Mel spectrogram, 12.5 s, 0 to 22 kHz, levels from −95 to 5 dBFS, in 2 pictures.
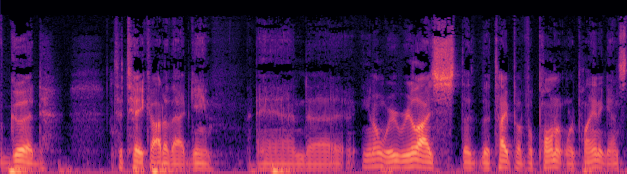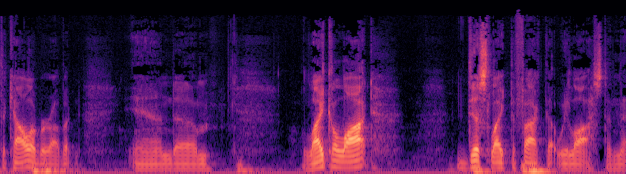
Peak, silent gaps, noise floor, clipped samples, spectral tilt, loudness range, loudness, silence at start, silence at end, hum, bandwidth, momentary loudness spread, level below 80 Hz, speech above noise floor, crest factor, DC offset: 0 dBFS; none; -56 dBFS; under 0.1%; -5 dB/octave; 7 LU; -22 LUFS; 0 s; 0 s; none; 16 kHz; 19 LU; -34 dBFS; 34 dB; 22 dB; 0.4%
